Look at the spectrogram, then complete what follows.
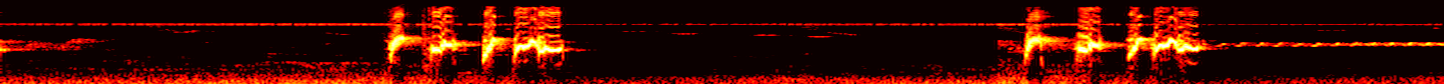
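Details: Red-whiskered bulbul singing in Thailand, a recording played to train or excite caged birds: two bubbly phrases of four rapid whistled notes three seconds apart, then a thin, steady trill, over a constant faint high tone.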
